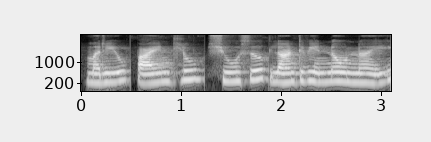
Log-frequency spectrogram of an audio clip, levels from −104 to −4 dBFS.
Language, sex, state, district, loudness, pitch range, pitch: Telugu, female, Telangana, Karimnagar, -18 LUFS, 215-240 Hz, 230 Hz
